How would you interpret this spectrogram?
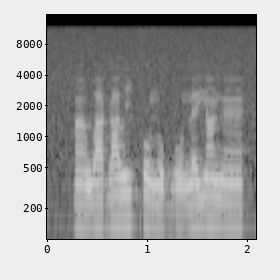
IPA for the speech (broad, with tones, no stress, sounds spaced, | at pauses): ã˨ w a˧ ɡ a˦ l i˦ k o˦˨ n o˨ b o˨ n ɛ˧ j ã˦ ɡ ɛ̃˧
